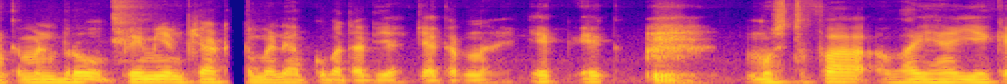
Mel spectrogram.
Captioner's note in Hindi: गला साफ़ करने की आवाज़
